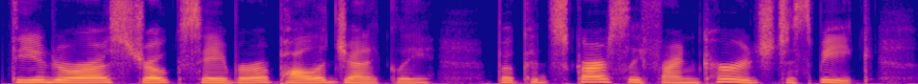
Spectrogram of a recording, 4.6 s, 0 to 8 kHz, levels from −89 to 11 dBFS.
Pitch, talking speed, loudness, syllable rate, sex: 205 Hz, 145 wpm, -18 LUFS, 6.1 syllables/s, female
